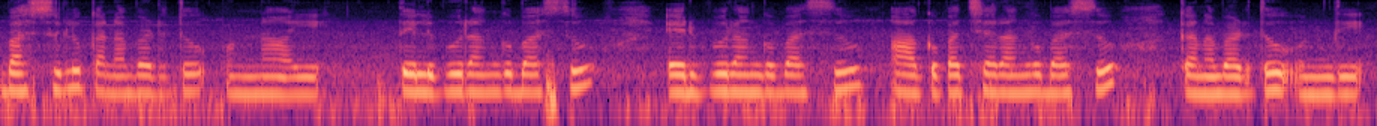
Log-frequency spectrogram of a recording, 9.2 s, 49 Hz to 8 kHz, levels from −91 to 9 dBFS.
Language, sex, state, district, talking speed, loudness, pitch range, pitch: Telugu, female, Telangana, Hyderabad, 90 wpm, -16 LUFS, 190-205 Hz, 195 Hz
